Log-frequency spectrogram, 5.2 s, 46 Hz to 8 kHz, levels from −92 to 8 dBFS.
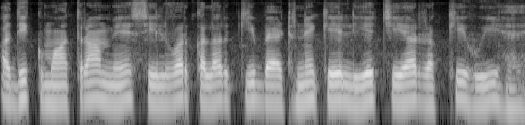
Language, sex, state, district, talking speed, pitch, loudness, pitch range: Hindi, male, Uttar Pradesh, Shamli, 150 wpm, 125 Hz, -16 LUFS, 120-130 Hz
